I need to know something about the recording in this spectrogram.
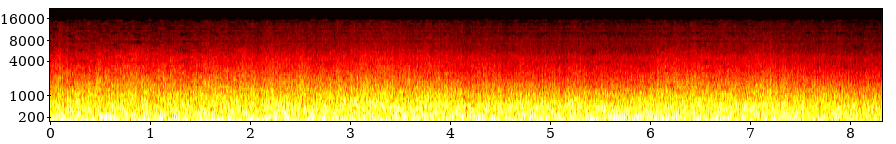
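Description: Continuous deep rumble of a nuclear explosion, a dense low noise without any clear tone, easing a little near the end.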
